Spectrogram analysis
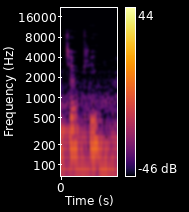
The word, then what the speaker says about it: Z: ये बहुत बार होता है कि हम इंडियंस इसको जेड बोलते हैं। हम ये इंडियन प्रोनाउंसिएशन है, पर आप जब देखेंगे यूएस और अलग टाइप के एक्सेंट का, तो इसको जी ही बोलते हैं और यहाँ जी ही यूज़ किया जाता है।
